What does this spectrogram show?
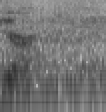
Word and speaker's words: Eric: your name correctly, because it looks like Eric, but it's pronounced Urick. Right. I have an accent and a U over the E, because my mom's freaky deaky Dutch. Ah. So it's pronounced Urick, but it's right. spelled like Eric.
